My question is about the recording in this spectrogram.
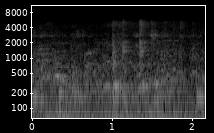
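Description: Background talk from people in a room, with a couple of short, sharp snips of scissors cutting paper about a second in.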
